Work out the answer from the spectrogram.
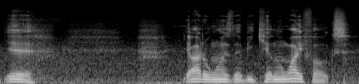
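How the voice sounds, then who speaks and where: A man's voice: on the low side, fairly even intonation, measured pace, a little mellow, slight background noise, close to an everyday voice. An actor in an audio drama playing a guarded, sullen young male street robber who speaks in terse street vernacular. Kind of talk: naturalistic audio drama acting.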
